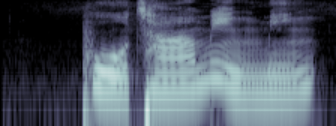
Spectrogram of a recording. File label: puerh nomenclature m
